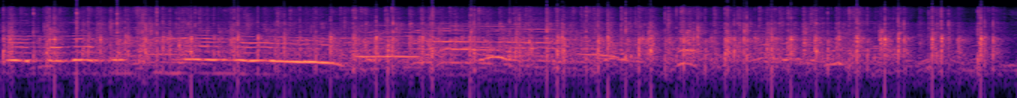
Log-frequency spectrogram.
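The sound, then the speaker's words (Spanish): Dense, loud clapping from an audience welcoming a speaker at a gathering, sustained for the whole stretch with some voices mixed in. “Escuchémoslo y lo recibamos con un fuerte y acaloroso aplauso.”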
